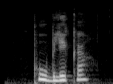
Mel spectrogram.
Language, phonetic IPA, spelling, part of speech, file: Russian, [ˈpublʲɪkə], публика, noun, Ru-публика.ogg
- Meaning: audience (a group of people seeing or hearing a performance)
